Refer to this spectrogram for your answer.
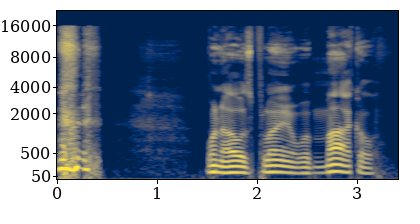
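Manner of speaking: booming, very deep, slow voice. Doing an impression after being asked: Scottie Pippen impression. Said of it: "I'm gonna do my best Scottie".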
